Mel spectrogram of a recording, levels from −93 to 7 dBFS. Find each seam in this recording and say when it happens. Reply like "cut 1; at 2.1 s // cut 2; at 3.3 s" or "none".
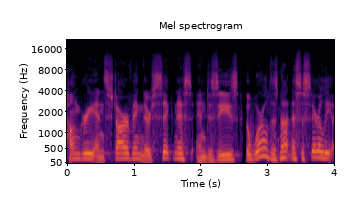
cut 1; at 2.6 s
